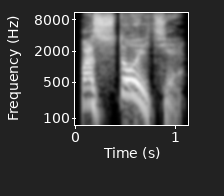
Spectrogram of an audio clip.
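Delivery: slow, high, loud halt; commanding interjection. Acted. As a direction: cut in with a drawn-out shout. Guest interrupts the shouting master.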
